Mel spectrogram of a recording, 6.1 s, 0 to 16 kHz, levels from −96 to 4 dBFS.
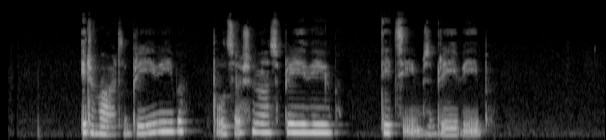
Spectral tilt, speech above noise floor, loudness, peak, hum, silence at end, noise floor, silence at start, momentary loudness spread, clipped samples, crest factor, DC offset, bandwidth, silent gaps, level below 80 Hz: -5 dB/octave; 43 dB; -32 LUFS; -12 dBFS; none; 1.25 s; -74 dBFS; 0.8 s; 9 LU; under 0.1%; 22 dB; under 0.1%; 9.6 kHz; none; -82 dBFS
